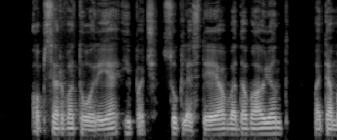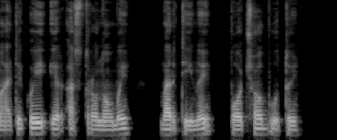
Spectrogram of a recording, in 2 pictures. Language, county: Lithuanian, Kaunas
